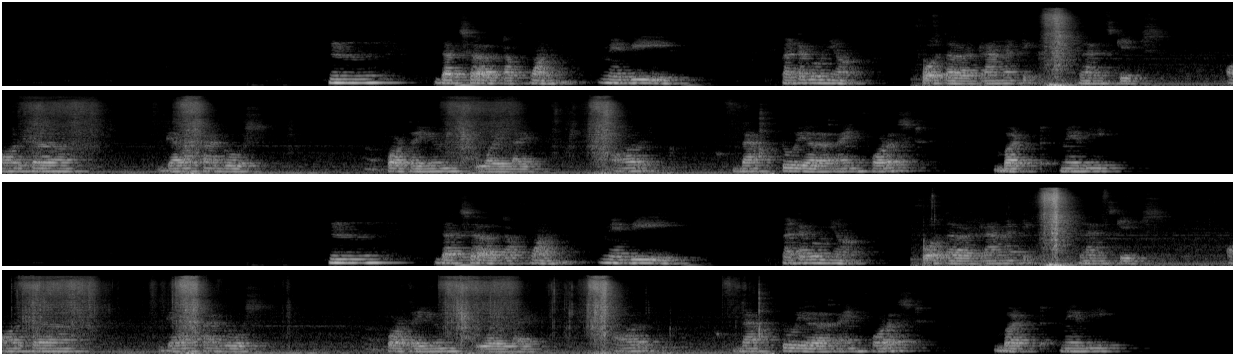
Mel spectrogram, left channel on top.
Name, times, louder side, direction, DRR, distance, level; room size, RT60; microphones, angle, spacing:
voice 1, 3.3-4.0 4.3-5.7 6.0-6.8 7.8-8.5 9.2-10.3 10.8-11.6 12.2-13.1 13.8-14.9 15.9-17.7 18.4-18.8 19.6-21.4 22.2-22.6 22.9-23.3, left 1 dB, 25° left, -4 dB, 0.5 m, -31 dB
sound 1, 9.1-20.0, right 6 dB, 85° right, 0.5 m, -35 dB
4.0 x 2.5 x 3.6 m, 0.64 s
head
